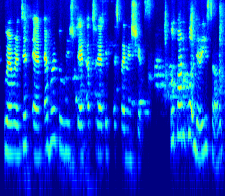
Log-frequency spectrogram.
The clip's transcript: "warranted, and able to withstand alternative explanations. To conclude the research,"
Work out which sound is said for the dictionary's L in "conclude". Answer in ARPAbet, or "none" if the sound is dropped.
none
